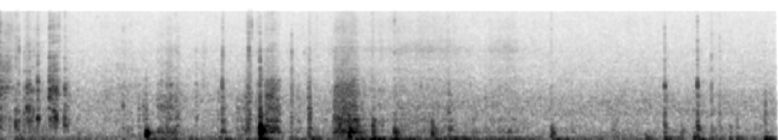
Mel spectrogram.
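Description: A closed, rectangular printed cardboard jigsaw puzzle box lies on a red table, hollow and filled with puzzle pieces, while fingertips and nails tap along the edges of its lid. Soft, dull taps and light scratchy brushes come at an uneven pace over a low rumbling background, with a few sharper clicks standing out. Each tap dies away almost at once.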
